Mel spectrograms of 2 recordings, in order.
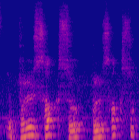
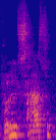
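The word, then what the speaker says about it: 不射宿: 불석숙 그러는데 그냥 불사숙 그럽시다.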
